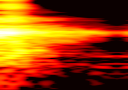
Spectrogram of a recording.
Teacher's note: When you say k, you can feel the back of your tongue touching your soft palate. And that tells us that the place of articulation of k is velar.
